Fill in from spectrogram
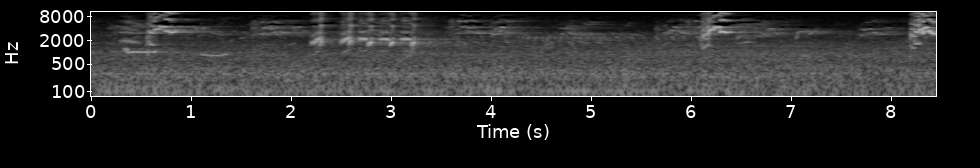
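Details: Rainbow Lorikeets feeding on blossoms in their natural habitat one morning; sharp screechy notes and a rapid stuttered series of four or five chips, then isolated shrill squawks a few seconds apart, with quiet background hiss.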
